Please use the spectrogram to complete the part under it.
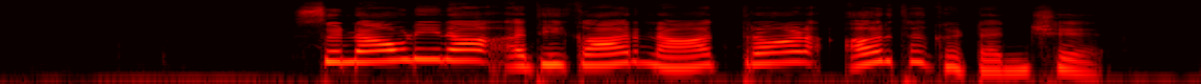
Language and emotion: Gujarati, neutral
